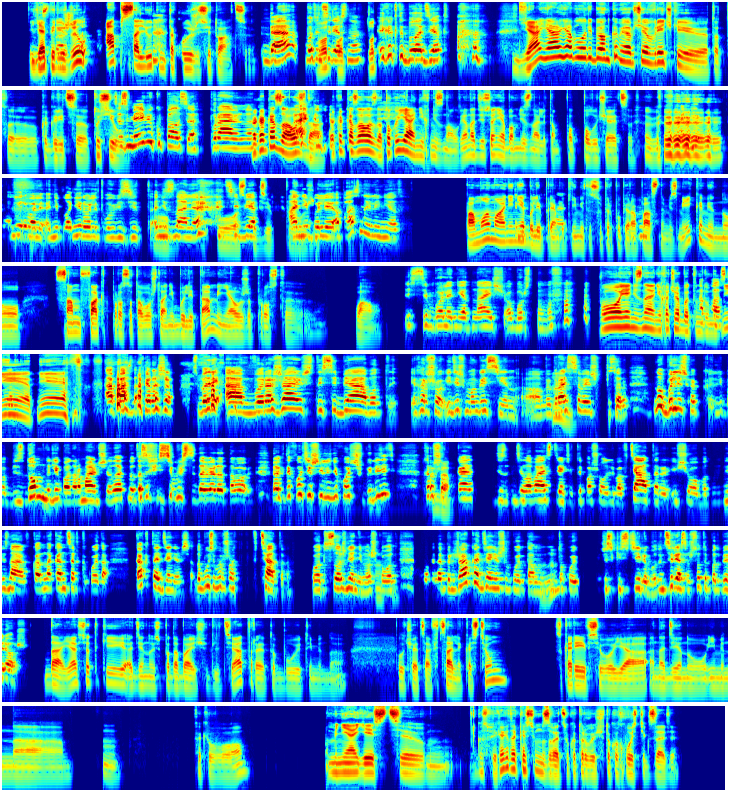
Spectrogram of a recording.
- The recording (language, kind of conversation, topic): Russian, podcast, Как одежда помогает тебе выразить себя?
- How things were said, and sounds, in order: other background noise; chuckle; laughing while speaking: "правильно"; tapping; laugh; chuckle; laugh; laugh; laughing while speaking: "ну, это зависимости"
